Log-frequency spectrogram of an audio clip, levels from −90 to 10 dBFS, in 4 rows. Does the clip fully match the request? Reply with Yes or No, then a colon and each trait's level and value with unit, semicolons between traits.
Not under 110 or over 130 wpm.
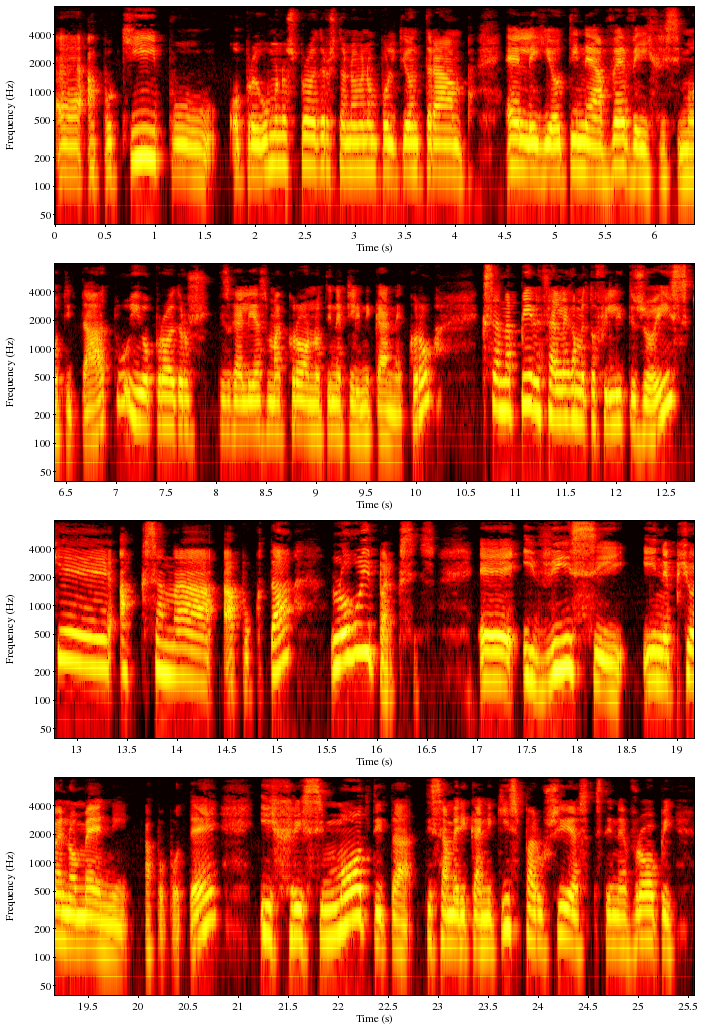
Yes: average, 120 wpm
